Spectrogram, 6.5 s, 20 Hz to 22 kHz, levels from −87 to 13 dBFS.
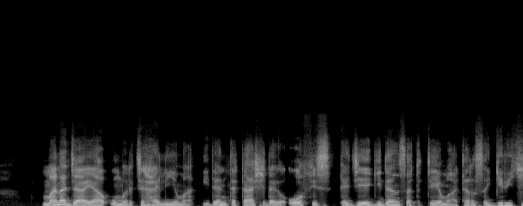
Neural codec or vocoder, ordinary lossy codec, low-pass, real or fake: autoencoder, 48 kHz, 128 numbers a frame, DAC-VAE, trained on Japanese speech; none; 9.9 kHz; fake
